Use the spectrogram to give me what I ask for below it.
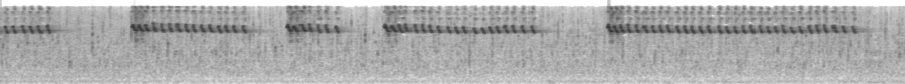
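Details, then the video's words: White-rumped shama song used as training material for caged songbirds: loud, rapid buzzing trills at a high pitch, repeated in bursts of one to two seconds with short pauses between, over a low, steady background hiss. "Masteran mematikan murai batu"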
